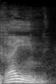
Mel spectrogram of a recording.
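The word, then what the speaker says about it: غين: It's like the ayn, but with a dot on top of it. It has again no English equivalent. It's like a gargling sound, pronounced like a gargling sound, and it articulates at the mid-throat, and that's why it is classified as a glottal throat letter, and it's called ghayn,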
